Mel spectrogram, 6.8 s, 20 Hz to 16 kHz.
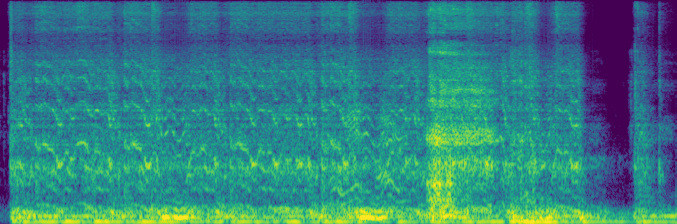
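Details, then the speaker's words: Plymouth Satellite wagon abandoned in a field since the 90s, with starter fitted, new spark plugs, points ignition sparking and fuel added: starter churns steadily about six seconds without catching; cranks no start, engine later seized. "well unfortunately the motor never did start it ended up seizing up"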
